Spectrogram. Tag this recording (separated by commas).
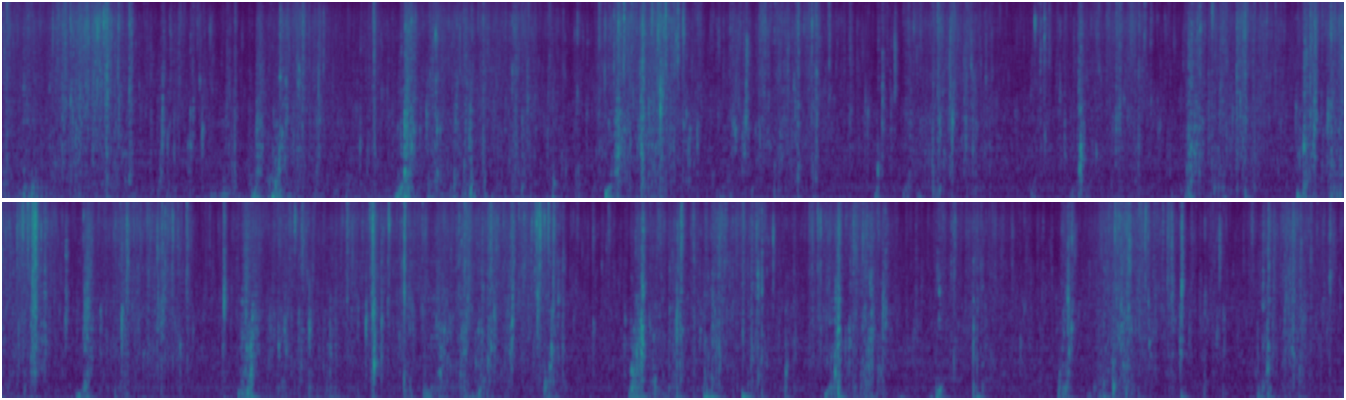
Boiling, Liquid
